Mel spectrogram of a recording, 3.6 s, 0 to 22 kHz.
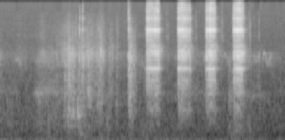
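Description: Ratchet wrench loosening a reverse-threaded Torx T30 bolt on a BMW E46 330i Vanos unit: a few soft clicks, then four distinct bursts of rapid ratcheting, close and clear with no talking.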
